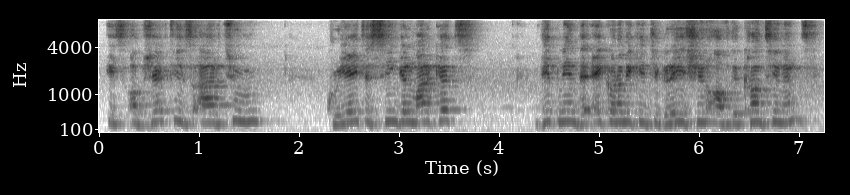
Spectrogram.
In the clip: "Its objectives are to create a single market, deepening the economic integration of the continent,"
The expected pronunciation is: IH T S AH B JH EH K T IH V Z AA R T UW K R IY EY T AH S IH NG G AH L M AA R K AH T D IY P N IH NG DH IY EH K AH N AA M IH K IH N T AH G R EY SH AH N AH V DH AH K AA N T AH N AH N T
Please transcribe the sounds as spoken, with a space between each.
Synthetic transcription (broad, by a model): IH T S AH B JH EH K T IH V Z AA R T UW K R IY EY T AH S IH NG G AH L M AA R K AH T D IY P N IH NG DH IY EH K AH N AA M IH K IH N T AH G R EY SH AH N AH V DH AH K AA N T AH N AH N T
